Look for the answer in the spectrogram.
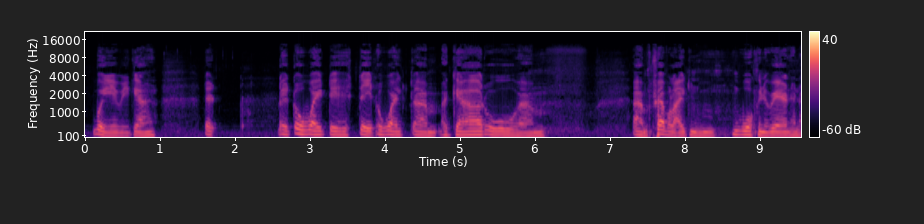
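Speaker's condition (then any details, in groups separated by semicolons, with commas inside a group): Deafness; asks others to speak slowly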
